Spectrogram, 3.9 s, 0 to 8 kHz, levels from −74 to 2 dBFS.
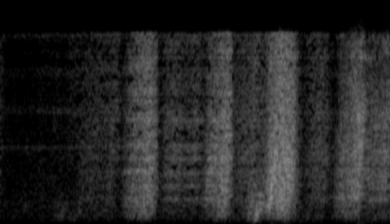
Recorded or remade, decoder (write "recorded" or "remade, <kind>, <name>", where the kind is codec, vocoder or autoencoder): remade, vocoder, Vocos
